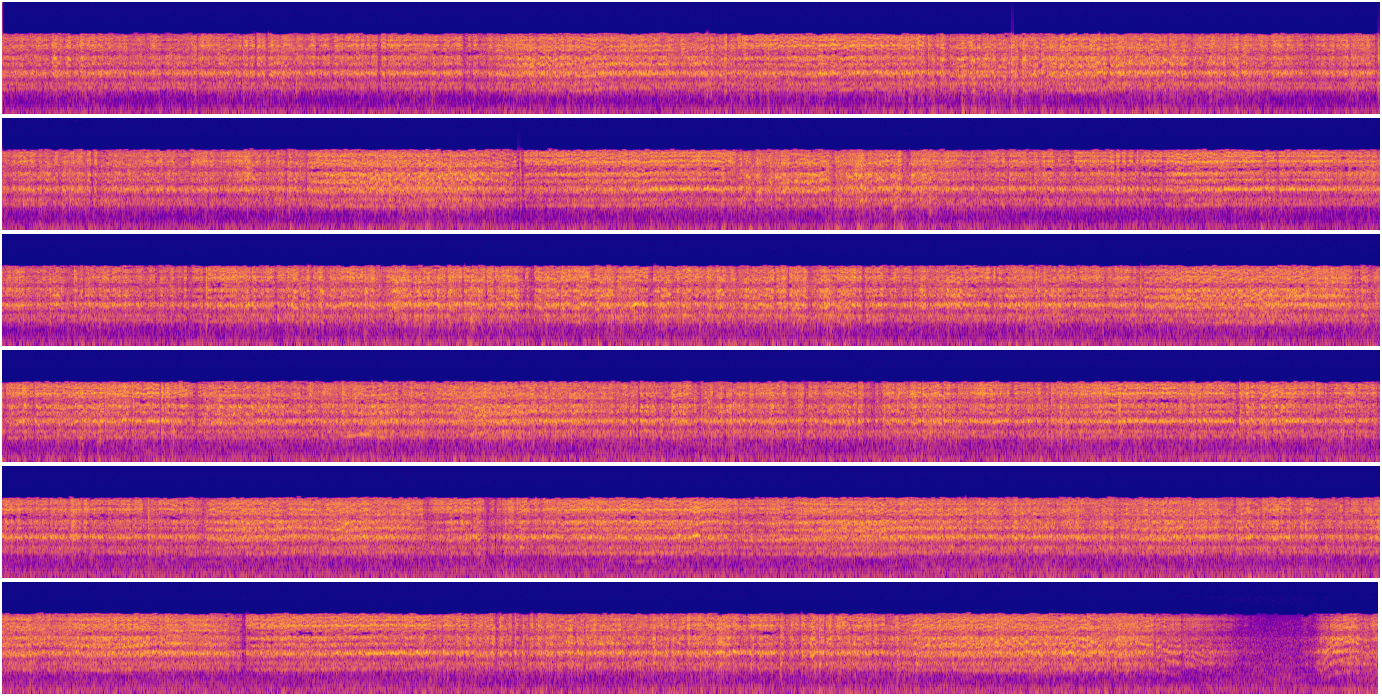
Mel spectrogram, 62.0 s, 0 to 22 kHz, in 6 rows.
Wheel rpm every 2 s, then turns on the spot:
230, 230, 220, 220, 230, 230, 220, 220, 230, 230, 230, 230, 230, 230, 230, 220, 220, 230, 230, 230, 230, 230, 220, 210, 230, 230, 220, 230, 240, 220, 80.
none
